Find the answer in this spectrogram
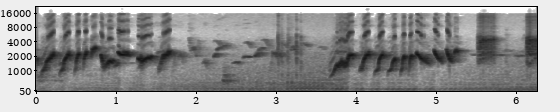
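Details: White-rumped shama song used as a lure for other shamas: quick series of upswept whistles, a quieter patch of softer notes, then another run of rising whistles ending in a few sharp clicks.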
